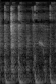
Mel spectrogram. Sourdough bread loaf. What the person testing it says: Hollow sounding drum, sort of sounds like it's baked basically.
